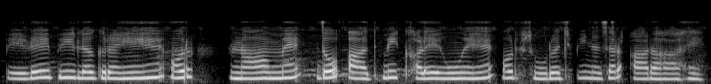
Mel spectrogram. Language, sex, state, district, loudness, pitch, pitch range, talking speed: Hindi, female, Madhya Pradesh, Bhopal, -15 LUFS, 285 Hz, 270-305 Hz, 175 wpm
